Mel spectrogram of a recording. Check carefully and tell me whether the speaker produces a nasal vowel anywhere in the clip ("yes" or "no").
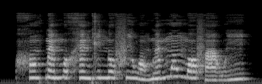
yes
